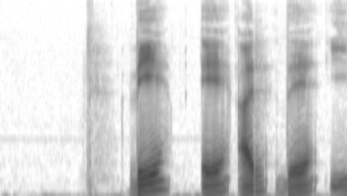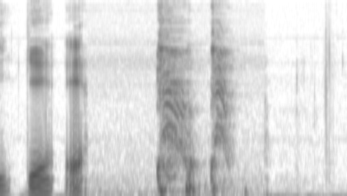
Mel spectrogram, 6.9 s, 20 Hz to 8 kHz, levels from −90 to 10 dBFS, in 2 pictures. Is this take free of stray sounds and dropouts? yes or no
no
